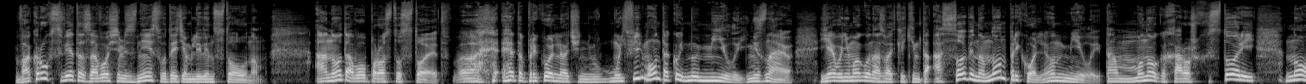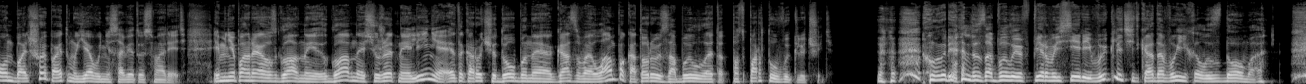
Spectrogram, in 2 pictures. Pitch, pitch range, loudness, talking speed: 150 Hz, 130-180 Hz, -16 LUFS, 175 wpm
